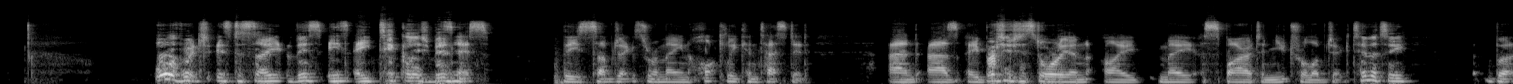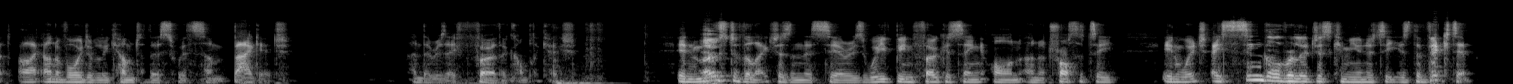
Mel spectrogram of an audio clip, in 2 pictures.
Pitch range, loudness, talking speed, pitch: 105-140 Hz, -22 LUFS, 130 wpm, 120 Hz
